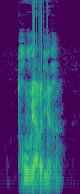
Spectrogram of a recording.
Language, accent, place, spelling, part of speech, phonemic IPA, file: French, France, Lyon, trouver à redire, verb, /tʁu.ve a ʁ(ə).diʁ/, LL-Q150 (fra)-trouver à redire.wav
- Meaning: to find fault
